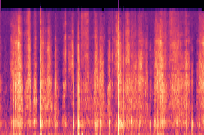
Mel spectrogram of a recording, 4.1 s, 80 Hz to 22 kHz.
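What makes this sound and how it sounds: Long nails scratch across the front and back covers of a black hardcover notebook. Quick, dry scraping strokes come in uneven bursts with bright rasping hiss and a recurring mid-range tone near 480 Hz. Occasional sharper ticks cut off almost at once.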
